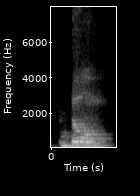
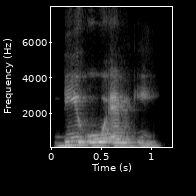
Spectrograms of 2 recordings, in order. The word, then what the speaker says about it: dome: For example, we have the word dome, D-O-M-E. So can anyone say that how O is pronounced in the alphabets? Yeah, O. So even in that word, it is pronounced as dome, om.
